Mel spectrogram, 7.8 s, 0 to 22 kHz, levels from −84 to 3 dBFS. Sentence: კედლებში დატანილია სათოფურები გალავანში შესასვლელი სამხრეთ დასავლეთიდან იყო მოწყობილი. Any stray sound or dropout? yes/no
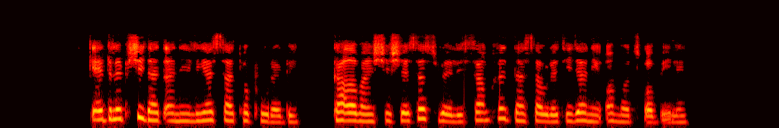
no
